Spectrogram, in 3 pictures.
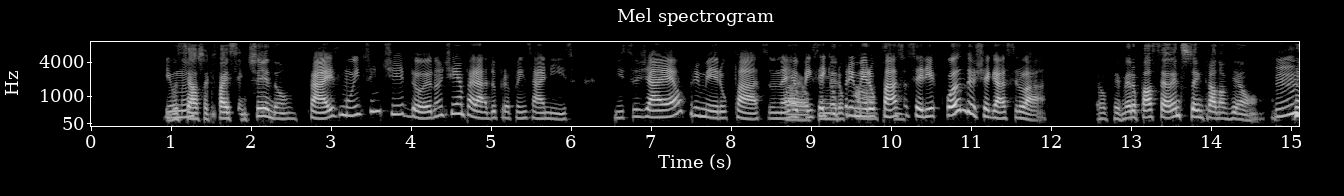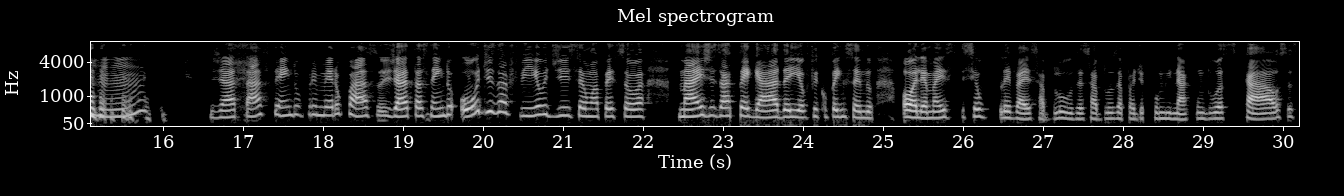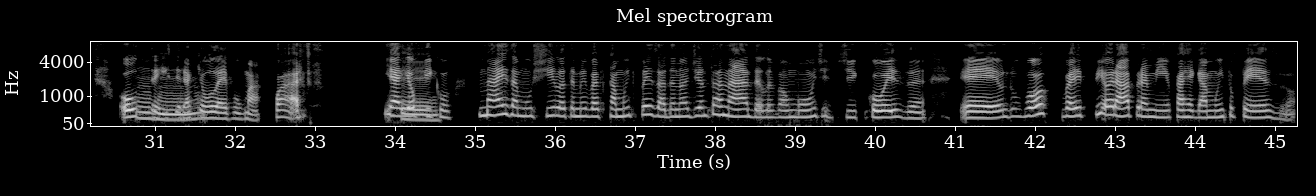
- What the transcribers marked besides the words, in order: laugh
- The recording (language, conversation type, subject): Portuguese, podcast, Como você mistura conforto e estilo?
